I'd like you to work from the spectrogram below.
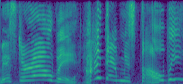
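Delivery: deliberately awful, very high, swooping sing-song voice. Greeting Mister Albie in a terrible Harley impression. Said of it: "That was my terrible, uh, Harley impression".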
